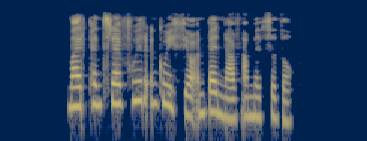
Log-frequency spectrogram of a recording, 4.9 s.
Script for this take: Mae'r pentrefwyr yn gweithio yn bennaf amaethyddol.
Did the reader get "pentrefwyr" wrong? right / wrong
right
